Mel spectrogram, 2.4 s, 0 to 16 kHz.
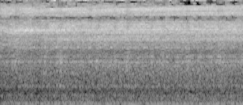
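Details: Mercruiser Thunderbolt V6 with Delco EST distributor upgrade, after setting base timing and disconnecting the set-timing connector for normal operation: steady, even low rumble with no misses or knocks; normal idle.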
